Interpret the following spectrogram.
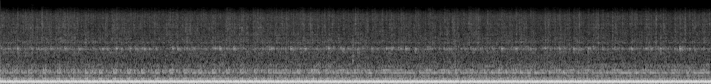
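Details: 1991 Jeep Wrangler YJ idling after a cat-back exhaust replacement (new muffler, tailpipe and clamps replaced a holed system). A deep, smooth, steady idle with no puffing, ticking or rattles from leaks; exhaust sound and tight, no more fume smell.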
